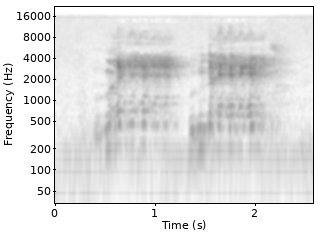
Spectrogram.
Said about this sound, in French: Un mouton.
